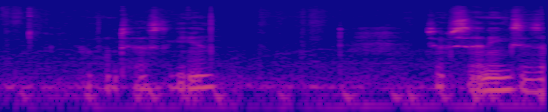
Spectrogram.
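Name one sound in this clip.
A finger taps lightly on a phone's touchscreen.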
